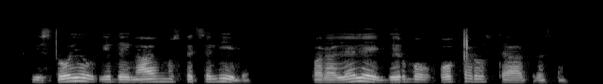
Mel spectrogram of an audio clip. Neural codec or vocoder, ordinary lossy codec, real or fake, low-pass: none; AAC, 24 kbps; real; 5.4 kHz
